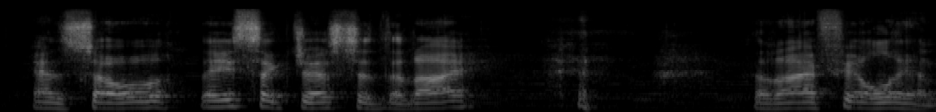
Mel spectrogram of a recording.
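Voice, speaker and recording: Speaking with an American accent, a woman has a fairly low pitch and a very slow pace. Music plays in the background. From Minnesota, USA. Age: 80s+. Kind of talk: interview answer.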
